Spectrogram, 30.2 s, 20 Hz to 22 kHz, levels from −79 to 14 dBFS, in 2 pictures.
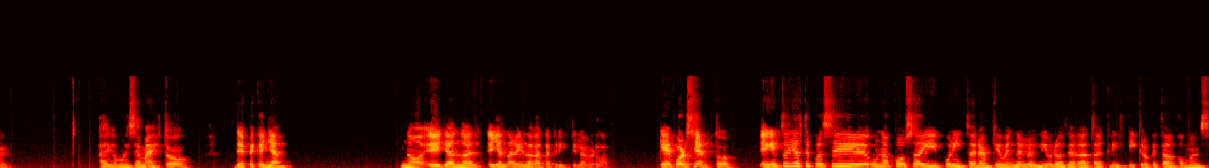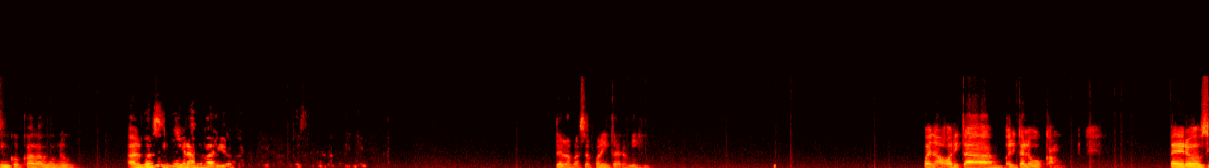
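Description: At 16.86 to 17.39 s, and again at 17.57 to 17.99 s, the talker's speech dips by roughly 10 dB in short stretches, a few hundred milliseconds each time. This is speech suppressed in double talk: both ends spoke together, and the echo canceller likely could not tell its own talker from the loudspeaker echo, so it pulled everything down. On the waveform the envelope sags abruptly. The spectrogram shows the upper harmonics thinning or breaking into gaps.

Overlapping the first dip, from 16.93 to 17.59 s, the other side's voice leaks through at about 10 dB below the talker. Further scraps follow at 17.99 to 18.16 s (about 15 dB down), 18.40 to 18.49 s, and 18.78 to 19.71 s (both faint, about 25 dB down). This is the other side's voice leaking through, likely loudspeaker echo the canceller failed to remove. The spectrogram shows a second, weaker harmonic pattern that does not line up with the talker's, and the waveform shows low-level bursts.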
